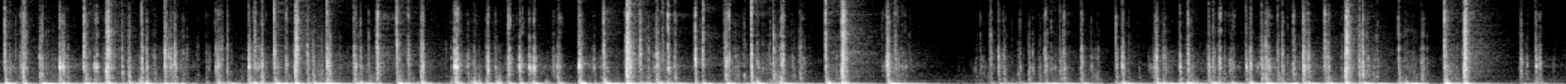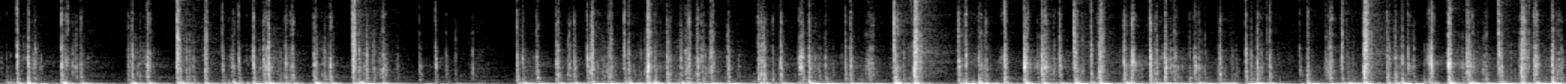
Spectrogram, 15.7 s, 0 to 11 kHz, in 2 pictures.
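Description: Long fake nails and fingertips type on the keycaps of a full-size black plastic computer keyboard with a hollow body, resting on a stone table. Rapid, dense taps carry a deep, chunky thud with bright clicky tops, pausing briefly around 5 and 10 seconds before resuming.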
